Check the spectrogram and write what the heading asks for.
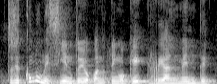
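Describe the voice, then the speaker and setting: Brief: middle-aged teacher, mellow tone, lively class-discussion delivery. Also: male voice, unhurried. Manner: animated, acts out quoted voices in a raised pitch. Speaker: seminary teacher.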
